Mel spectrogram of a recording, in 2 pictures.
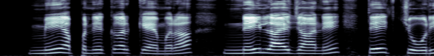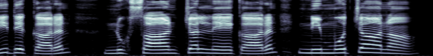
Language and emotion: Dogri, sad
